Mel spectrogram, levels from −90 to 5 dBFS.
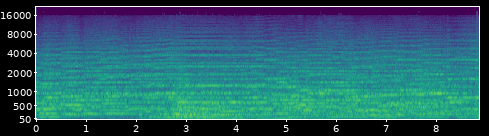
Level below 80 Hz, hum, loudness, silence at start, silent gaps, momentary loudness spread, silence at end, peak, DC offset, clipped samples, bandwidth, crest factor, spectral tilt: -40 dBFS; none; -21 LUFS; 0 s; none; 4 LU; 0 s; -8 dBFS; under 0.1%; under 0.1%; 16.5 kHz; 14 dB; -5.5 dB/octave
